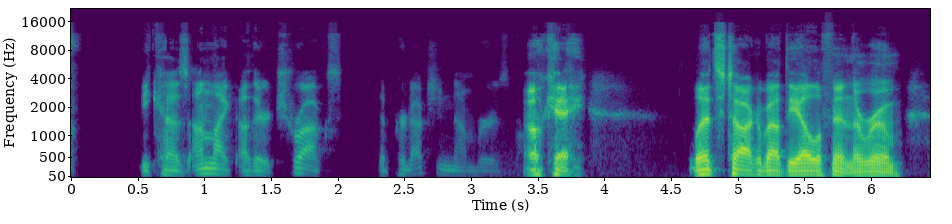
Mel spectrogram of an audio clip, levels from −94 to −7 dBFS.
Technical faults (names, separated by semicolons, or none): none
